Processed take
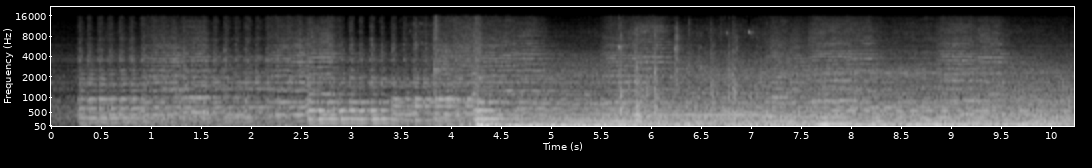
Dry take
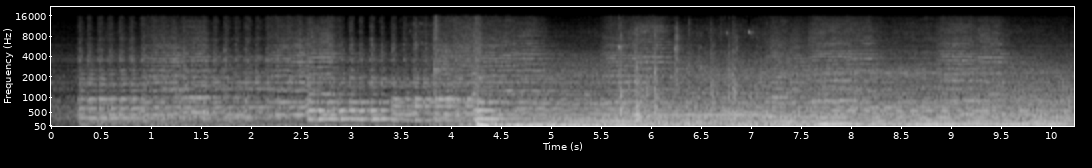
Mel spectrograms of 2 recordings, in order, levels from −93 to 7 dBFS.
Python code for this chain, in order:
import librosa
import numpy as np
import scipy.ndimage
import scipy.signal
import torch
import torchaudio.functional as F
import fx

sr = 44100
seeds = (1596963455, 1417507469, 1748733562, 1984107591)

y = fx.octave_divider(x, sr, octaves=1, level_db=-5.0)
